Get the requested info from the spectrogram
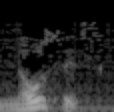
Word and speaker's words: gnosis: 数学都会用希腊文的很多的字母来表示嘛，那这个它是一个合成词，就是 epi 加 gnosis， gnosis 就是知识，就是关于上帝的知识这个就是 agnostic 或者 knowledge，其实是英文的 knowledge 是从拉丁文过来的，拉丁文其实应该是从希腊文过来的，所以呢 knowledge gnosis gnosis gnosis gnosis g 可以不发音，所以 gnosis gnosis knowledge，然后呢 epignosis。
